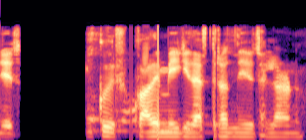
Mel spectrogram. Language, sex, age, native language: Icelandic, male, 14, Icelandic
